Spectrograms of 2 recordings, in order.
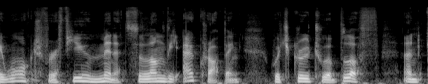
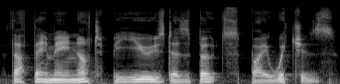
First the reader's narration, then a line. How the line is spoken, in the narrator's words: the man said gravely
